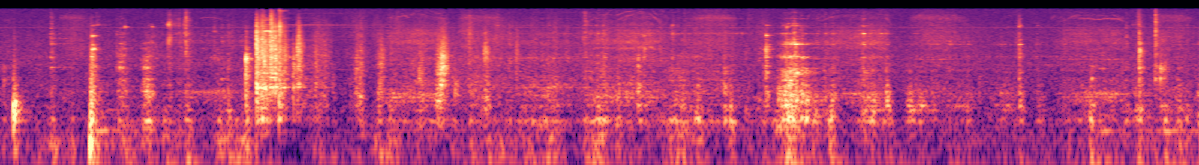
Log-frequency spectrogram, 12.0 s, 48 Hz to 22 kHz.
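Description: Metal parts of a Record No. 5 bench vice knocking and scraping against each other as it is taken apart. The moving jaw and screw are worked loose from the body: a string of sharp knocks, with a longer scrape about two and a half seconds in and another about eight seconds in.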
